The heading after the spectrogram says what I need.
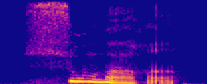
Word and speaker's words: sous-marin: All right, and remember, sous, okay, final S not pronounced, so S-O-U, sous-marin.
